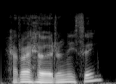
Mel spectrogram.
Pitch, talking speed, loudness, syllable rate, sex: 120 Hz, 205 wpm, -15 LUFS, 7.3 syllables/s, male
